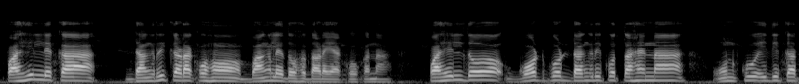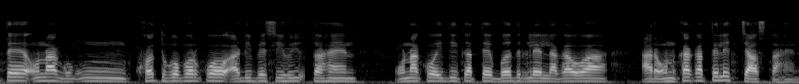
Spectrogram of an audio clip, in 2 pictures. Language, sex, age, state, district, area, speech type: Santali, male, 30-45, Jharkhand, East Singhbhum, rural, spontaneous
